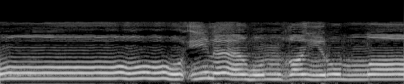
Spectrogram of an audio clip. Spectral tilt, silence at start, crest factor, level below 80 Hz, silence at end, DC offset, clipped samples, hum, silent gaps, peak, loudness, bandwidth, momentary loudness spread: -4 dB/octave; 0 s; 10 dB; -64 dBFS; 0 s; under 0.1%; under 0.1%; none; none; -6 dBFS; -16 LUFS; 7.8 kHz; 2 LU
